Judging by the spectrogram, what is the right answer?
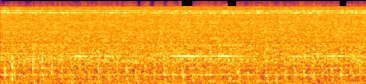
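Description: Helicopter in the DCS flight simulator game, a steady, dense rotor and engine roar that holds evenly at a loud level throughout with no talk over it.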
